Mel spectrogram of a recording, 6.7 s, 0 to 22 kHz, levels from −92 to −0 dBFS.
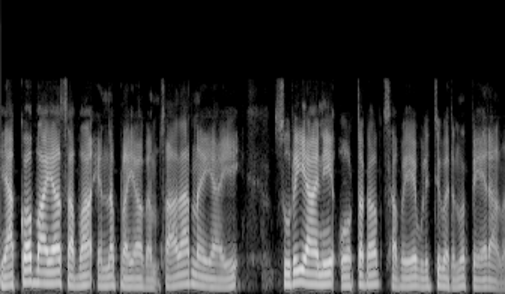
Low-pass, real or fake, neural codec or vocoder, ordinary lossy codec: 7.2 kHz; fake; codec, 16 kHz, 8 kbps, FunCodec, trained on LibriTTS, 25 frames a second; none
